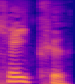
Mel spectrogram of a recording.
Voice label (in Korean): "케이크", Korean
